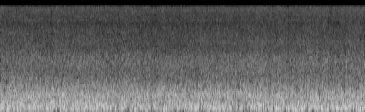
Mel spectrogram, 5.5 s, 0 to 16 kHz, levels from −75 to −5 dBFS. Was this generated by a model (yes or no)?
no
